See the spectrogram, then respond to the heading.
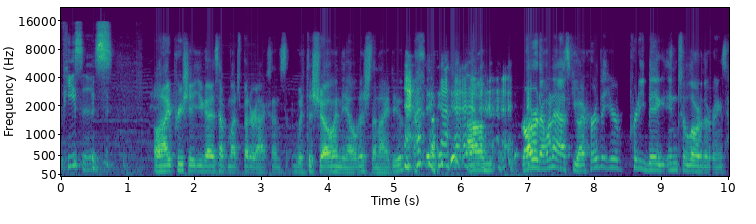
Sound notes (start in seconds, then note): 5.1 laughs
